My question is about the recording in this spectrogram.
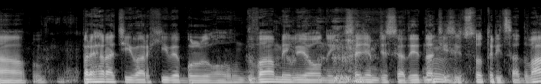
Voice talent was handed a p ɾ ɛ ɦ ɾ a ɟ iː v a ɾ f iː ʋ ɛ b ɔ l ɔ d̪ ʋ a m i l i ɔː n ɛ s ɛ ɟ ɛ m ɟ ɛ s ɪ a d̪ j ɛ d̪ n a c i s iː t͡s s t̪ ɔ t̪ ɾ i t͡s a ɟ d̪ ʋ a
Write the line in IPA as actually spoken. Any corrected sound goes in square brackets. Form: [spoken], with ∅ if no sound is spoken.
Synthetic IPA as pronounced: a p ɾ ɛ ɦ ɾ a [c] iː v a ɾ [x] iː ʋ ɛ b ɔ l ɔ d̪ ʋ a m i l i ɔː n [i] s ɛ ɟ ɛ m ɟ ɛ s ɪ a d̪ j ɛ d̪ n a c i s iː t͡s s t̪ ɔ t̪ ɾ i t͡s a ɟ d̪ ʋ a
